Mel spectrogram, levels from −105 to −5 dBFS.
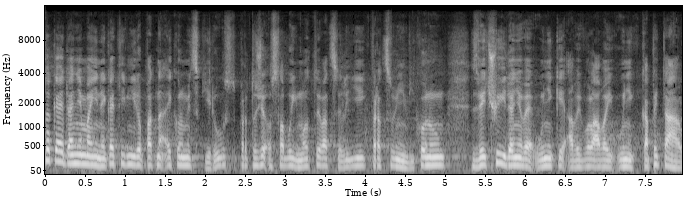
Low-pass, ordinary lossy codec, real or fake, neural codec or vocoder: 14.4 kHz; AAC, 64 kbps; fake; vocoder, 48 kHz, 128 mel bands, Vocos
